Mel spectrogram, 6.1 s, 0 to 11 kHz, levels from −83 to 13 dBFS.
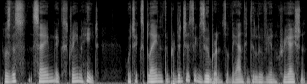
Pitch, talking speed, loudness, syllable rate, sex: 105 Hz, 145 wpm, -22 LUFS, 5.3 syllables/s, male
